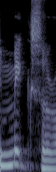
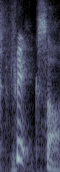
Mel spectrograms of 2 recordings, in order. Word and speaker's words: Fixer: right let's get MC mixer on he's in the back end hey always my name wrong it's fixer it's a f f IX e r always always always mix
